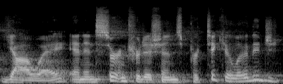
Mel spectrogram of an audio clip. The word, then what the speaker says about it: Yahweh: the hebrew name of god read aloud it's pronounced yahweh and in certain traditions particularly the jewish tradition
